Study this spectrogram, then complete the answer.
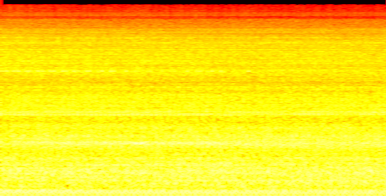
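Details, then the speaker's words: Range Rover after fuel pump repair: steady idle with an uneven, stumbling beat under loud clatter; a cylinder dropping out, misfire cause unknown (injector, plug wire or coil pack suspected); seized AC compressor clutch also present. "so let's start it up and i'll show you some interesting see what i mean it sounds like a bag of amazon"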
